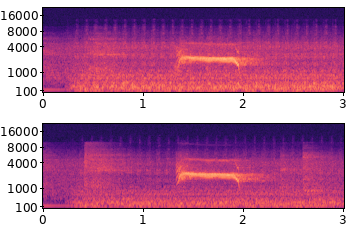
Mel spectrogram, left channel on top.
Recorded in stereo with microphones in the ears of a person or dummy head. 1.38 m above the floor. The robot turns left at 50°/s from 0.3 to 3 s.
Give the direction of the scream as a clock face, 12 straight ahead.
5 o'clock.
